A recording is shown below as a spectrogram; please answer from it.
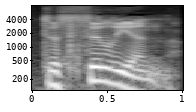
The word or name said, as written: decillion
